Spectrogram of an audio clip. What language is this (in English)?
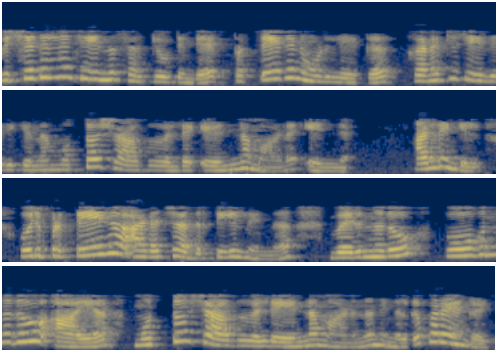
Malayalam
